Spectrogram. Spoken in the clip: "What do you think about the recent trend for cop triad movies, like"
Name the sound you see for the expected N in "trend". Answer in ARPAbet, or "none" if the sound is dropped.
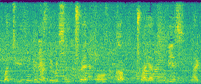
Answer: none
